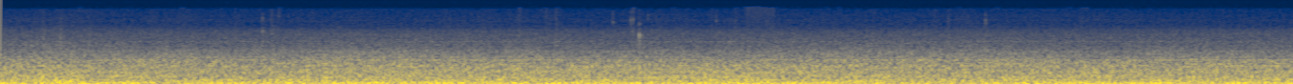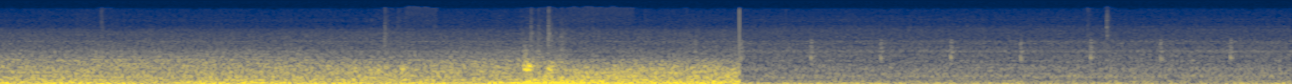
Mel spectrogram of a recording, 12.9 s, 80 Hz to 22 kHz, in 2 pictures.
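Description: Mazda2's 1.5-litre SKYACTIV-D turbodiesel four-cylinder and road noise, heard from inside the cabin while driving. About ten seconds in, the sound drops suddenly as the idle-stop system shuts the engine off at a standstill, leaving faint, evenly spaced ticking.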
